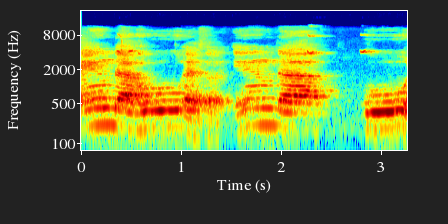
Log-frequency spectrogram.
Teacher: Sebelum hak domir, maka ini disebut mad. Dibaca panjang, mad sila qasira.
